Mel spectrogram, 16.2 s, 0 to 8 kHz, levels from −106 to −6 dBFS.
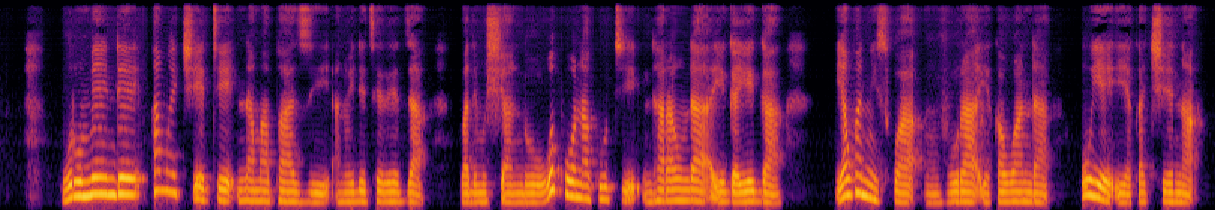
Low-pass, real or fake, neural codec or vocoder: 7.2 kHz; fake; codec, 16 kHz in and 24 kHz out, 1 kbps, XY-Tokenizer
